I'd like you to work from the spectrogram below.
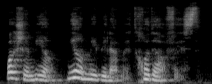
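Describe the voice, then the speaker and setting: A woman's voice: on the high side, lively intonation, dark tone, natural voice. A woman voicing a stern, wealthy male university professor who talks in a serious, businesslike way.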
